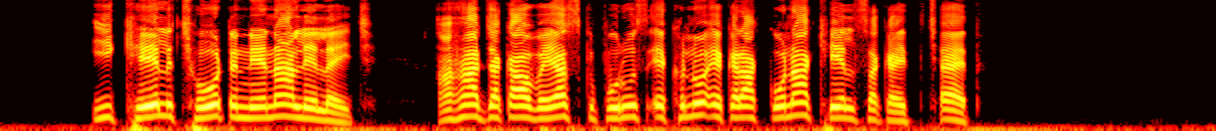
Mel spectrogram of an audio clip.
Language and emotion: Maithili, disgusted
